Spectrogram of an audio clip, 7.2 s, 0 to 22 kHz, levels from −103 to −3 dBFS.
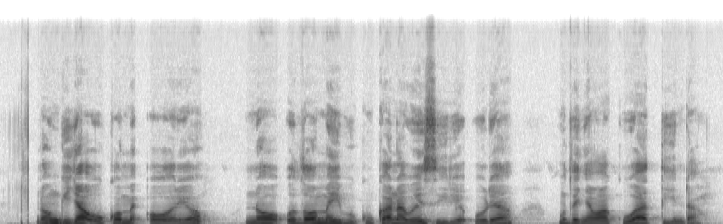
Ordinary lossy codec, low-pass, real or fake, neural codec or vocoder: none; 19.8 kHz; fake; vocoder, 44.1 kHz, 128 mel bands every 256 samples, BigVGAN v2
